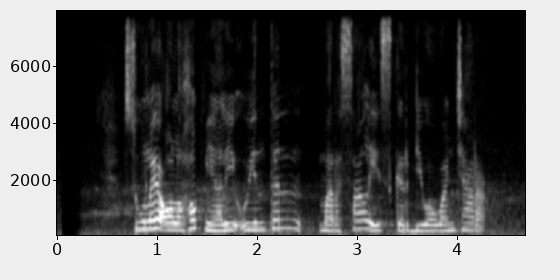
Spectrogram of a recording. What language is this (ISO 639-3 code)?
sun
